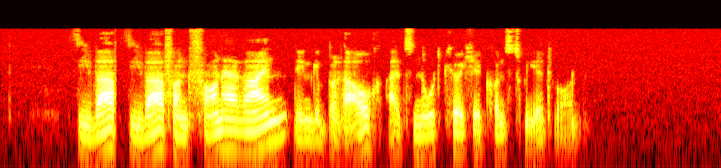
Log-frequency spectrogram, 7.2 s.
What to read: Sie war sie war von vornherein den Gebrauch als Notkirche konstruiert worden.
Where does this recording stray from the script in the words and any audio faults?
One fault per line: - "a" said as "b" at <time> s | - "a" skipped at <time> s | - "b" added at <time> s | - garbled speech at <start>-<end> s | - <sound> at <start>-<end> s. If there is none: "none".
none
